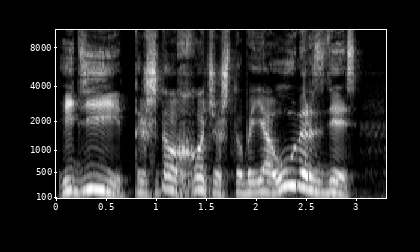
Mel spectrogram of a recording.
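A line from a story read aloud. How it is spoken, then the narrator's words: Loud shout. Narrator (Russian): Громко закричал Савиньи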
